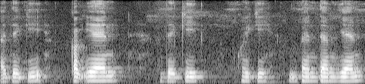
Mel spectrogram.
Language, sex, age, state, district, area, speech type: Manipuri, female, 45-60, Manipur, Bishnupur, urban, spontaneous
